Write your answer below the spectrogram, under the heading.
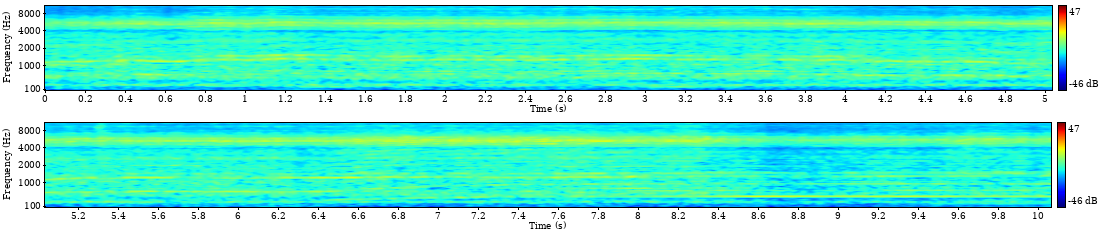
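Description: Winch and deck machinery on a research ship lowering an ocean bottom seismometer on its wire: a steady mechanical drone with whining tones that slide in pitch, one rising about six and a half seconds in and then holding steady.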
